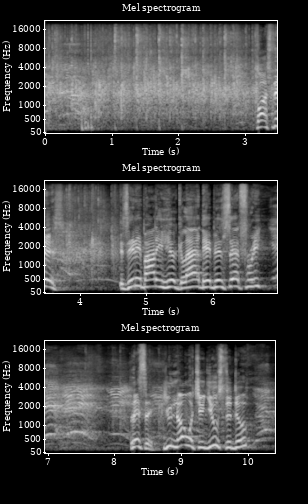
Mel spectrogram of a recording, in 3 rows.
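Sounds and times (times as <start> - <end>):
audience clapping: 0.0 - 5.3, 8.0 - 9.2
speech: 3.2 - 3.9, 4.6 - 7.0, 8.2 - 10.3.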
